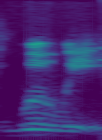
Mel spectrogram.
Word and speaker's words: WUE: and so um like i say so the wui program it is uh stands for the western undergraduate exchange program but you'll see it abbreviated as w-u-e um and pronounced as we so um let me make sure my slides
